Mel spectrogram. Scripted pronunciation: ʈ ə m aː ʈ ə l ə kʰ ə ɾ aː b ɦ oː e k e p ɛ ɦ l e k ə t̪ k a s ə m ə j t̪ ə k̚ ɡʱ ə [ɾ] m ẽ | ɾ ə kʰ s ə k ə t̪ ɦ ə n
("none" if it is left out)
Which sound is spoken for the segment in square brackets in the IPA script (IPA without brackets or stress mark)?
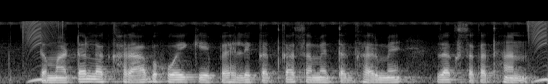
ɾ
